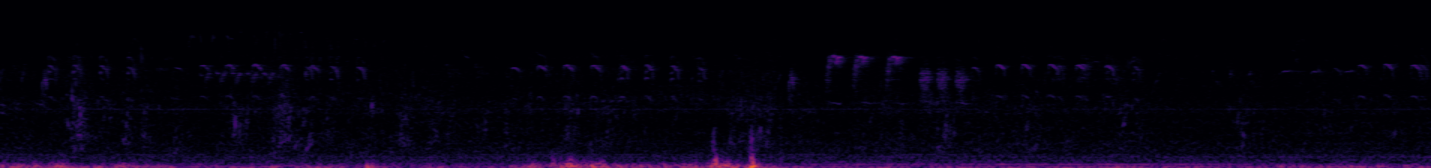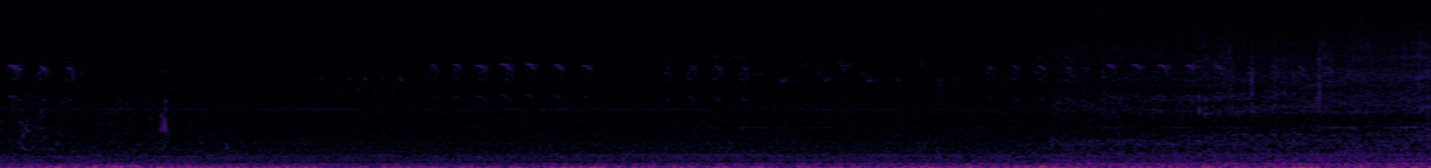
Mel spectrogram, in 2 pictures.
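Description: Small birds singing short, rapid trills, repeated every second or two, over a low rumble of wind on the microphone. A dull bump about six seconds in is the loudest moment.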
